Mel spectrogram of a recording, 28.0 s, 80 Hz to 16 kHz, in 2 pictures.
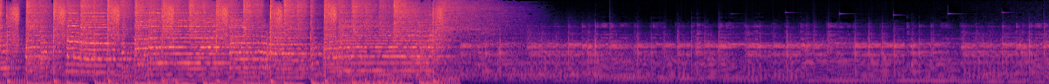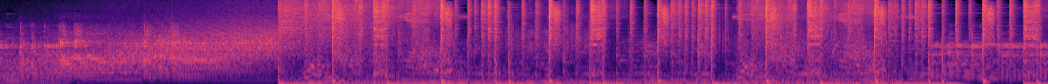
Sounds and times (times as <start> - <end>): Exciting music: 0.0 - 7.6, 13.1 - 27.9.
